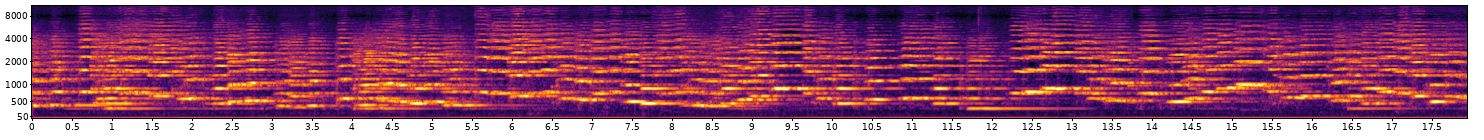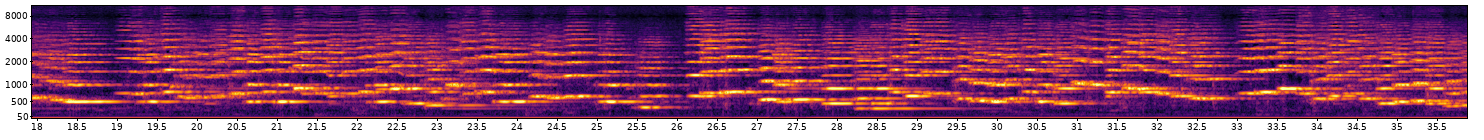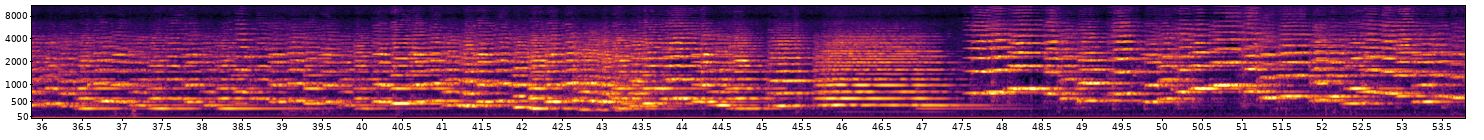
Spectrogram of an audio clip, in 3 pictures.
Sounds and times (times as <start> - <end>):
Violin, fiddle: 0.0 - 53.7.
